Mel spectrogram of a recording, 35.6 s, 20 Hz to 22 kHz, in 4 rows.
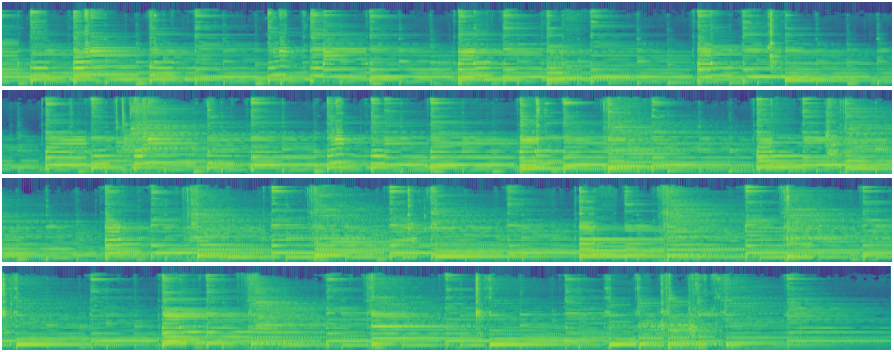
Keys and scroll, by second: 22.0 Delete, 23.8 ctrl+d.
